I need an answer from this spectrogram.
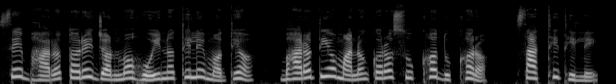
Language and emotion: Odia, neutral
